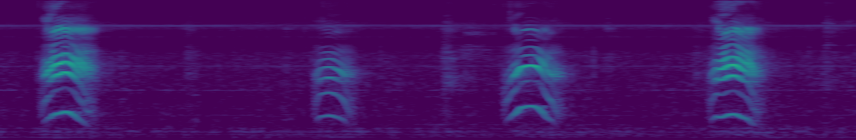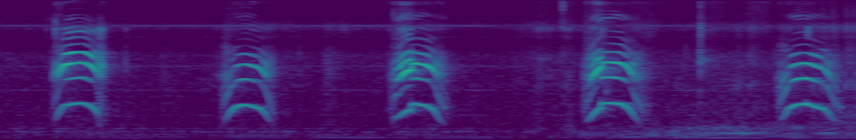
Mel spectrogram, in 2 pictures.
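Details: Kitten left without its mother, wailing whenever a hand is withdrawn; nine piercing, arched meows at a fairly even pace of about one per second, with a low rustling noise creeping in toward the end.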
